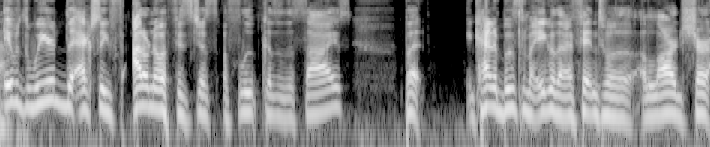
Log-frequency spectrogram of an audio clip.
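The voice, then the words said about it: Hoarse, worn-out voice. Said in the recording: “my voice is totally shot from this weekend”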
